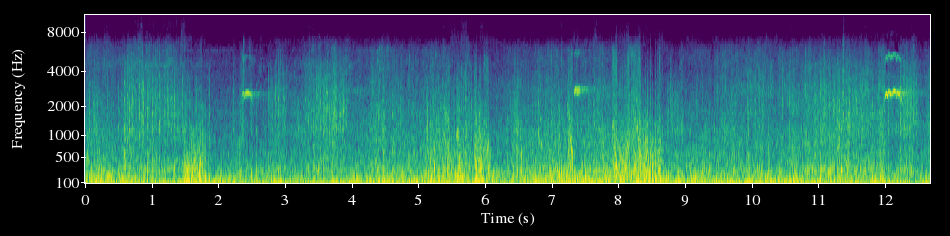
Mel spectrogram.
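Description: Wind rushes loudly past a fast-moving mountain bike.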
